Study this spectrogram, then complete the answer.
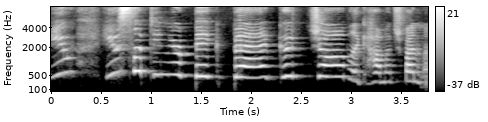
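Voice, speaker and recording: Putting on a cheerful, excited character voice, a woman speaks at an extremely high pitch with very wide pitch swings at a fairly slow pace. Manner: cheerful, excited, praising.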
